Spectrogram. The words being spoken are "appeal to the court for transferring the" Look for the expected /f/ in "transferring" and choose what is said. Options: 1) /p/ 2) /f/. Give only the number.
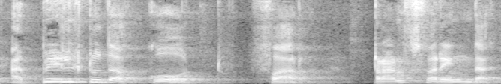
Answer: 2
